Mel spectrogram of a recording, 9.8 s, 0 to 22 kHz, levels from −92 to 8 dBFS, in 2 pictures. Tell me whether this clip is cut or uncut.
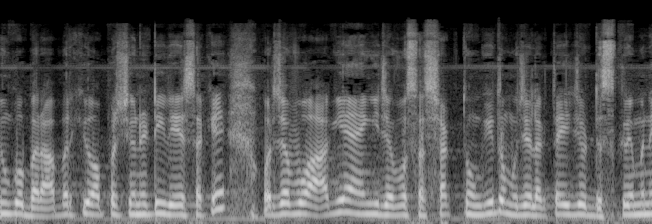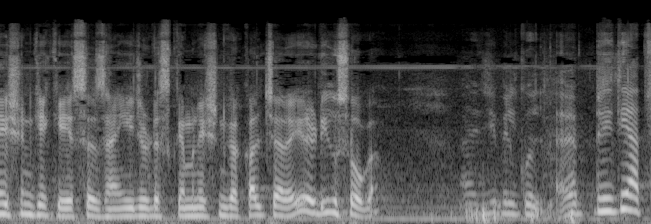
uncut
